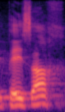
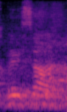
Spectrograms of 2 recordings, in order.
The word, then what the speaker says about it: Pesach: Passover, Pesach, say Pesach. Pesach. Very good. Pesach. You should feel spit on the back of your neck if the guy behind you is saying it correctly.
